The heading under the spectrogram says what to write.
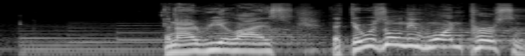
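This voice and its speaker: Music plays behind a man speaking at a fairly slow pace in a passionate, intense tone. His pitch swings very widely. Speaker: retired Navy SEAL officer, motivational speaker. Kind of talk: motivational speech. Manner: passionate, assertive, intense.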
